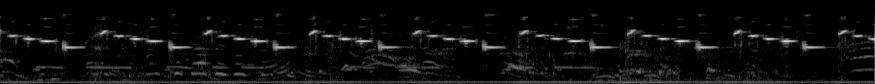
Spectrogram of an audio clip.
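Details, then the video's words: Bird singing a repeated squeaky phrase: four or five bright whistled notes descending stepwise to a lower sustained note, cycling roughly every second, with soft lower chirps and a constant low hum behind. "vogel quietschen. / Vogel gesang"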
